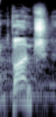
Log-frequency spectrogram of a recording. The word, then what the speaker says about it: bunch: Well, I've got a bunch of words that rhyme with unch, so it's bunch.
